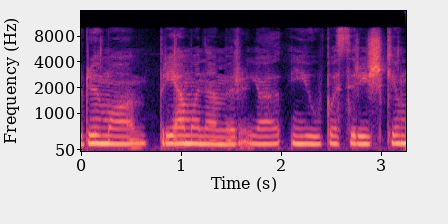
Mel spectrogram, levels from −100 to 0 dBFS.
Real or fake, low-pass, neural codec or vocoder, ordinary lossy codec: real; 9.9 kHz; none; AAC, 48 kbps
